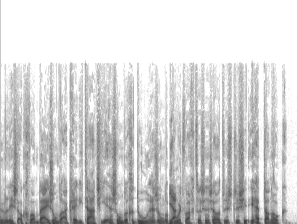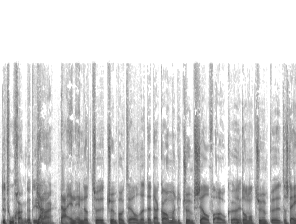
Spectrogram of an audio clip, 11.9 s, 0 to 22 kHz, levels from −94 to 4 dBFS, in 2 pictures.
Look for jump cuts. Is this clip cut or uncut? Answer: uncut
